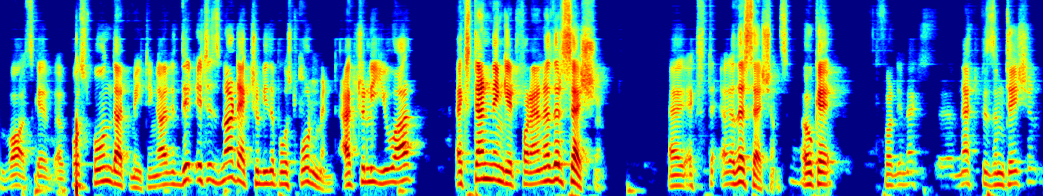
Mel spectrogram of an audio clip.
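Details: Adult man speaking; Normal speech.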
